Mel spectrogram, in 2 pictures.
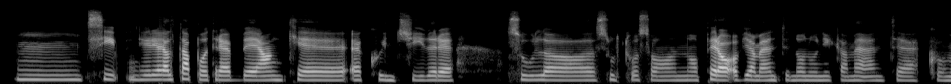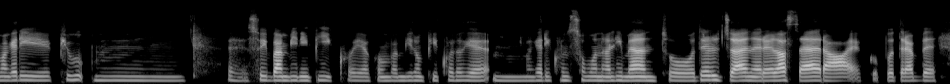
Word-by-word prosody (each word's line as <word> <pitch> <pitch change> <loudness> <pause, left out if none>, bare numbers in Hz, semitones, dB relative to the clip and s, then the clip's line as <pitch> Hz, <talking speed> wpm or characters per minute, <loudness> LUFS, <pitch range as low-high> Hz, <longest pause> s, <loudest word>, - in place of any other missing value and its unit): Mhmm, 220 -1 -7
sì, 230 -3 0
in - - -11
realtà 220 +3 +5
potrebbe 205 -2 +1
anche 200 0 +2
ecco 205 +1 -4
incidere 195 0 -2 0.5
sul 200 -2 -2
sul 210 +1 -7
tuo 210 - -11
sonno. 195 0 -7
Però 200 -4 +8
ovviamente 200 -1 -1
non 195 0 -7
unicamente 190 0 -7
ecco, 185 +1 -10
magari 190 0 -1
più, 210 0 -5
mhmm, 185 -2 -11 0.4
ehm, 185 -4 -12
sui 195 +3 -4
bambini 185 -1 +2
piccoli. 185 0 -9
Ecco 175 0 -8
un 175 - -6
bambino 180 +1 -7
piccolo 185 +1 -9
che, 180 -1 -1
mhmm, 175 -1 -11
magari 180 +1 -6
consuma 185 0 -7
un 185 - -4
alimento 180 -1 +2
del 205 +2 +1
genere 180 -1 +6
la 190 +2 +8
sera, 175 -1 +5
ecco 165 - -9
potrebbe, 175 0 0
190 Hz, 125 wpm, -22 LUFS, 180-200 Hz, 0.5 s, Però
